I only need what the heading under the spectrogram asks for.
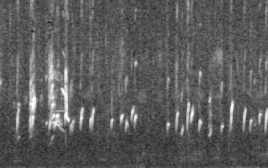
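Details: Goldfinch singing a brisk run of short, high tinkling chirps, a denser flurry early on, then evenly spaced twittering notes over faint low rumble.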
